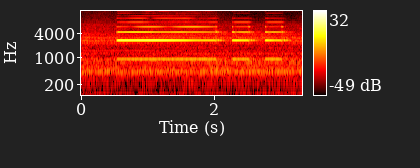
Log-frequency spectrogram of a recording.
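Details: IBM 5150 PC powered on with MS-DOS 3.1 boot floppy inserted: one long beep then two short ones over fan hiss, a POST error beep code at startup.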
